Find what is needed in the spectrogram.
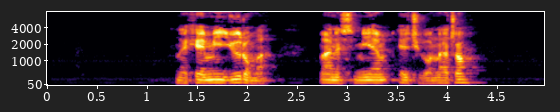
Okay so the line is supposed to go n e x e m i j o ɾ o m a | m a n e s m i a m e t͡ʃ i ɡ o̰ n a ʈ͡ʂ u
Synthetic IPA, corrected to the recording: n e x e m i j u ɾ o m a | m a n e s m i a m e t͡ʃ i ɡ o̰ n a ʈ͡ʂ o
